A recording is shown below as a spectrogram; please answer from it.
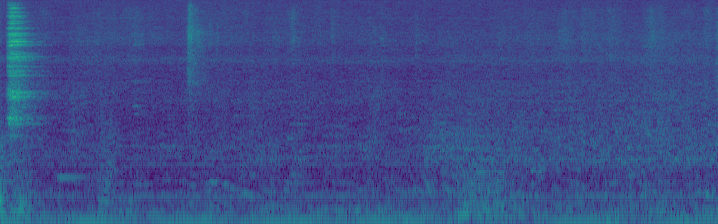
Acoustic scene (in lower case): cafe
